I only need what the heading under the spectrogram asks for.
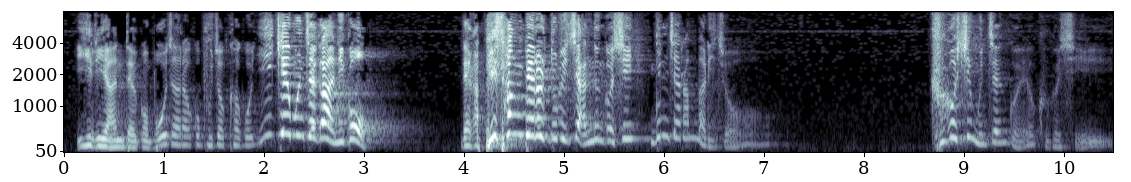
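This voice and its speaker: This pastor preaches emphatically, often turning to the congregation with questions. He speaks in a high voice with some vocal fry. The setting is a church sanctuary, and the hall's long reverb is audible.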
